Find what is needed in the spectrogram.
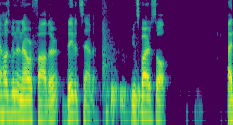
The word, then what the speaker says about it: Samet: How do you pronounce it? Samet. No, in Hebrew it's Samet. It's Hebrew. Samet.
